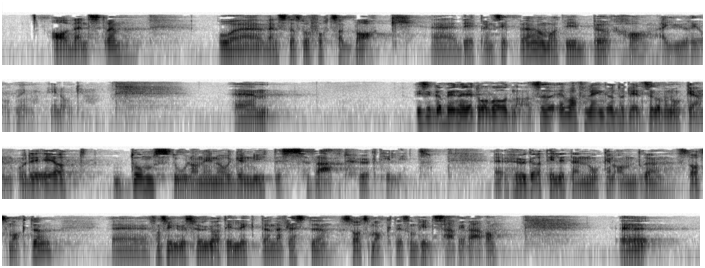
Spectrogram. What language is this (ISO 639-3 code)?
nno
